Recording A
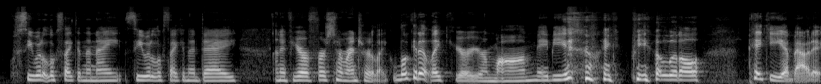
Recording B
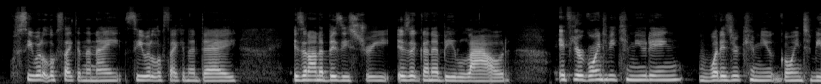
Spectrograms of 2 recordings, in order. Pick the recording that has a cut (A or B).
A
